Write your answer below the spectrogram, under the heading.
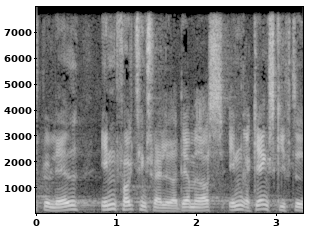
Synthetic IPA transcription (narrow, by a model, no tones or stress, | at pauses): sb̥le̝ʊlɛːʊð̩ˠ | e̝nn̩fɒ̽lɡ̥ət͡sʰe̝ŋsʋæl̰ð̩ˠɒ̽d̥æɐ̰með̞ˠɒ̽se̝nn̩ʁɛɡ̥e̝ɐ̰e̝ŋsɡ̥ifd̥ð̩ˠ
